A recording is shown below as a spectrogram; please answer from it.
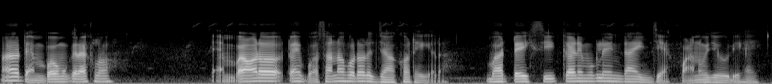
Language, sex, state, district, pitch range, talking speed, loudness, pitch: Gujarati, male, Gujarat, Valsad, 105-140 Hz, 180 wpm, -19 LUFS, 130 Hz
